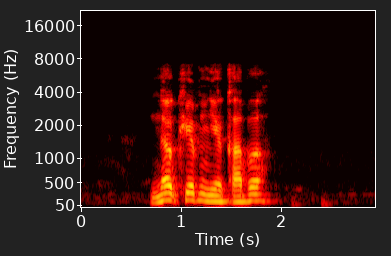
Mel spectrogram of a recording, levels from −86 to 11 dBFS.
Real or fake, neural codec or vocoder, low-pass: fake; codec, 16 kHz, 16 kbps, FunCodec, trained on Chinese and English, 50 frames a second; 7.2 kHz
